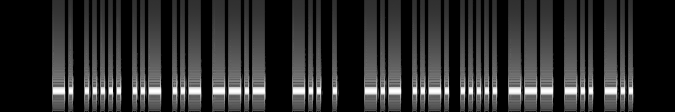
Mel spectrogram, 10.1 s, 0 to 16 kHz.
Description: Morse code, heard as a keyed tone, about 20 wpm, 700 Hz. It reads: N5UUQ DE KF5ODD
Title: USA Callsign DE Callsign 20wpm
